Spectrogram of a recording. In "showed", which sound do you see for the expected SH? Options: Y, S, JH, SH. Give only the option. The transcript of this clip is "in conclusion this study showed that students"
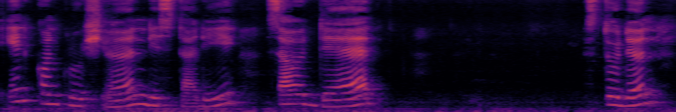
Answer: S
